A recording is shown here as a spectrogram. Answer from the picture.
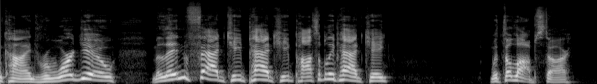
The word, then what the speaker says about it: Phadke: It was from, hope I'm pronouncing this right, Melinda Padke, P-H-A-D-K-E. Usually people don't go with the F pronunciation in surnames, but if you do, I'm sorry, Melinda Padke. I'm going to say Padke.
